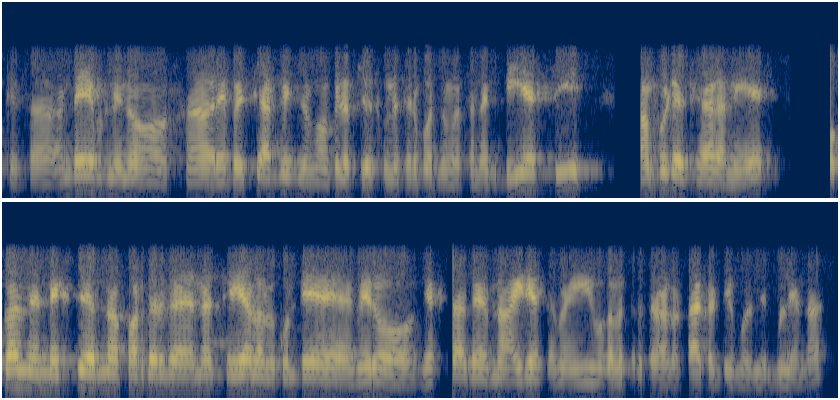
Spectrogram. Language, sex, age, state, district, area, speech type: Telugu, male, 45-60, Andhra Pradesh, Chittoor, urban, conversation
